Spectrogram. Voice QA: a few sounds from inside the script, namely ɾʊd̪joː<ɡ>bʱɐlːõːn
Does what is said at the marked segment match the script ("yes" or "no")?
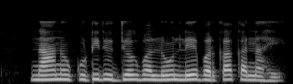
yes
